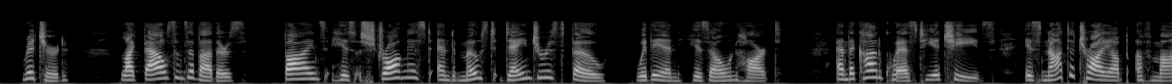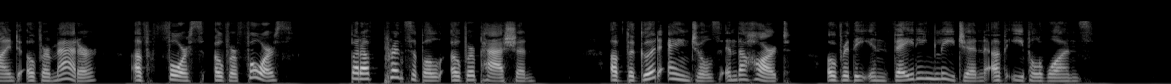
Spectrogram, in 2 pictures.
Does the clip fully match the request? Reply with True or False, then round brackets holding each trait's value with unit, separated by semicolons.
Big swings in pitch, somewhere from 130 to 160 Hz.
False (6.3 semitones; 195 Hz)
